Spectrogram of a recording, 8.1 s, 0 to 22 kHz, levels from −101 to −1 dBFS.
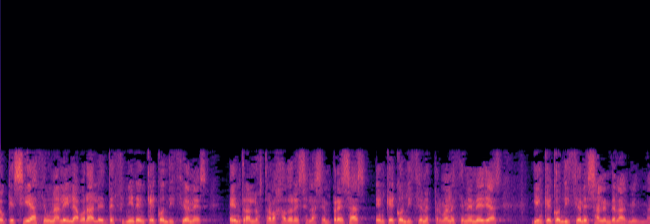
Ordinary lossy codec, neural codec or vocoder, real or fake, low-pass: none; none; real; 7.2 kHz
